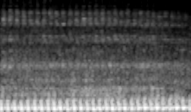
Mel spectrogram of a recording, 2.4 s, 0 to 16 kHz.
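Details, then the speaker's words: 2015 Polaris Ace 570 single-cylinder after complete rebuild, new cylinder, piston and connecting rod, first start with no air filter; even, steady idle thump, loud at intake but smooth with no knocks. "there we go it's alive there's no air filter on it so it's a little loud"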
